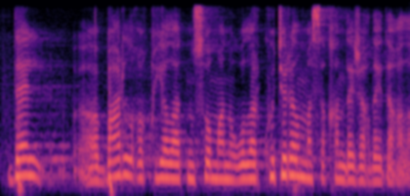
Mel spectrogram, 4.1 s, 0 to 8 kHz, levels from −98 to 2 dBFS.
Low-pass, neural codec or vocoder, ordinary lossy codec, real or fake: 7.2 kHz; none; none; real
